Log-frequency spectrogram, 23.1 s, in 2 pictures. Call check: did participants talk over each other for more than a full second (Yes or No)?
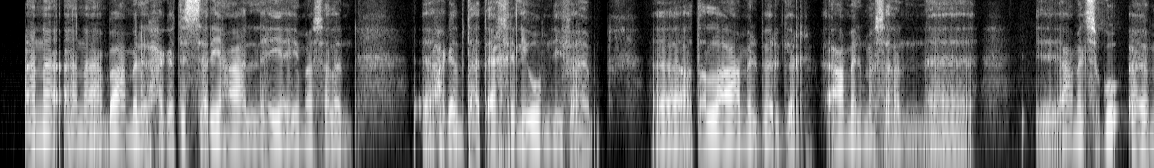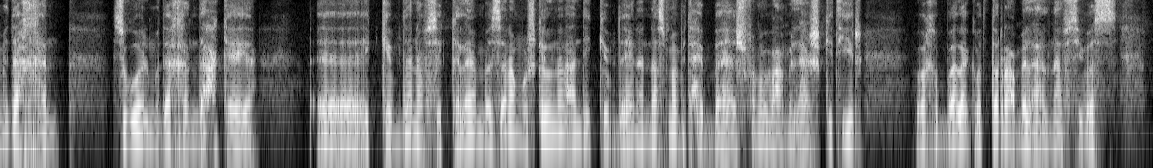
No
